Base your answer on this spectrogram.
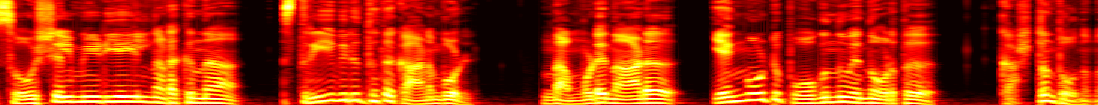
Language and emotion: Malayalam, disgusted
